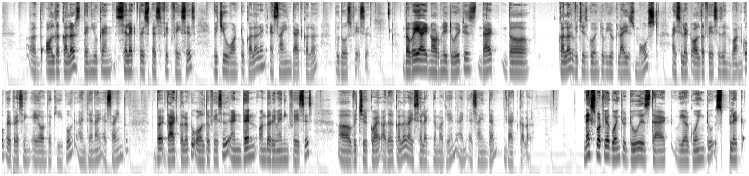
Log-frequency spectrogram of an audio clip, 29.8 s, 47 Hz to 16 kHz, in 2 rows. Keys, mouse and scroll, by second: 0.3 click, 0.9 click, 1.9 click, 5.1-5.7 scroll up 2, 5.7 click, 6.1 shift+click, 6.7 shift+click, 7.8 click, 8.5 click, 9.7 click, 10.1 shift+click, 10.5 shift+click, 10.9 shift+click, 11.7 click, 12.4 click, 13.2 click, 13.6 shift+click, 14.0 shift+click, 14.8 click, 15.4 click, 16.2 click, 16.6 scroll up 2, 16.9-17.9 scroll down 2, 17.9 click, 22.1-23.3 scroll up 3, 23.3-24.1 scroll down 3, 24.1-24.5 scroll down 1, 24.5-25.5 scroll up 3, 25.5-28.4 scroll down 3, 28.4 click, 29.7 scroll down 1.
